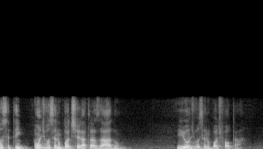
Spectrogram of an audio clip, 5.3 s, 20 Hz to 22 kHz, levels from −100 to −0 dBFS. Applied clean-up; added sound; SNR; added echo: neural mask model Resemble Enhance denoiser.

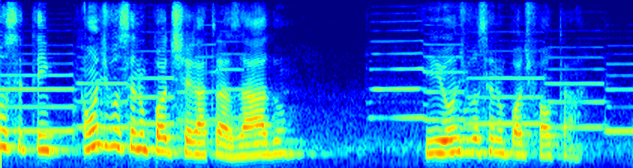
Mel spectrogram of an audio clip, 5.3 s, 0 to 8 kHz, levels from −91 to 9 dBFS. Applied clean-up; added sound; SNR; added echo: none; Wind instrument, woodwind instrument; 16 dB; none.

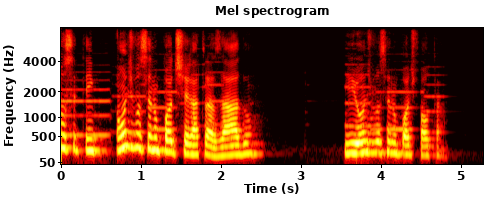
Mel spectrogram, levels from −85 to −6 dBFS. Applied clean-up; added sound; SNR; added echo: neural mask model RNNoise.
